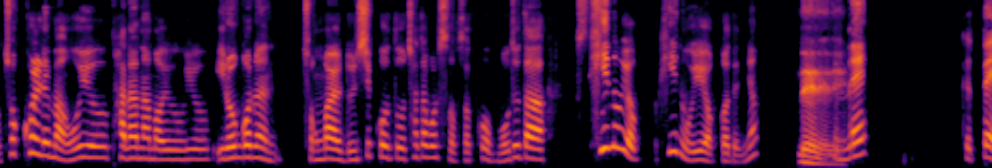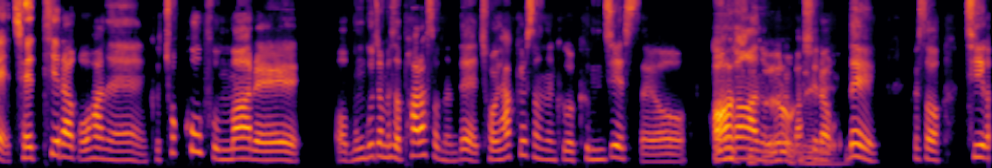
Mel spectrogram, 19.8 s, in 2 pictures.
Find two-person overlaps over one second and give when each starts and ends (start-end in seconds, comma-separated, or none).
17.1-18.4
